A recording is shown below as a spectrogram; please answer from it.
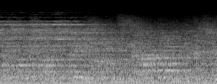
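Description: Background music with held chords that change about every second and a half.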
